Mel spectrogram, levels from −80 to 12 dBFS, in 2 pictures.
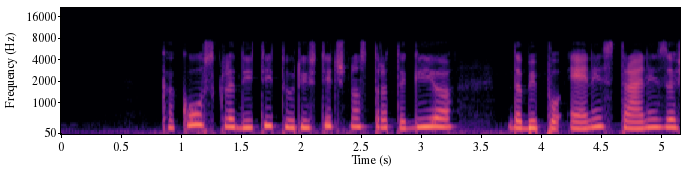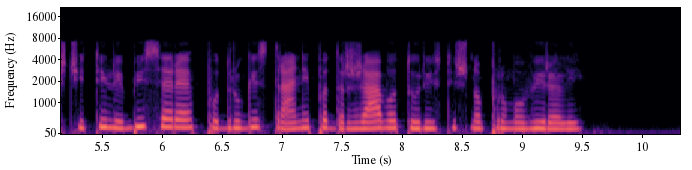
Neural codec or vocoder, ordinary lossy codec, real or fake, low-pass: none; none; real; 7.2 kHz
